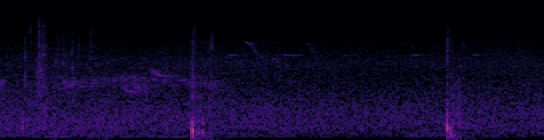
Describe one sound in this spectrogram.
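Bullets smack into a plaster wall.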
